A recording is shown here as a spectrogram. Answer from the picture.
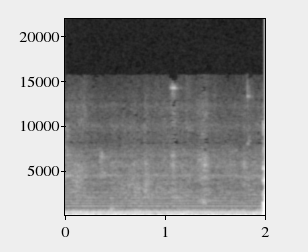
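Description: Faint room tone in a pause between sentences: a low steady hum through the hall's microphone and speaker system.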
